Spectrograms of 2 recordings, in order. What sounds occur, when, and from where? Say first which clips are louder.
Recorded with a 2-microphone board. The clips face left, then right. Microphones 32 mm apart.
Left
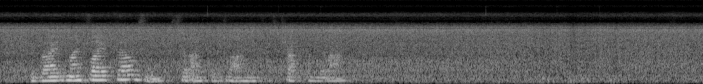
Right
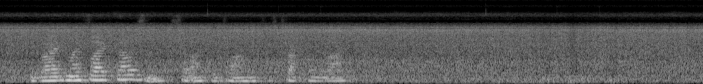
0.3 s a woman speaking: right 1 dB; 5° left (ahead or behind), 1.4 m; by 3.5 s 40° left (ahead or behind), 1.8 m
